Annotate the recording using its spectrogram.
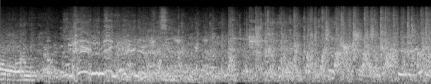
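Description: A man laughing and talking into a microphone while an outdoor audience laughs and chatters.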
